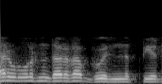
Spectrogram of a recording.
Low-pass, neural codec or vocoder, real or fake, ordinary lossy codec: 3.6 kHz; codec, 16 kHz in and 24 kHz out, 0.6 kbps, FocalCodec, streaming, 2048 codes; fake; MP3, 16 kbps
